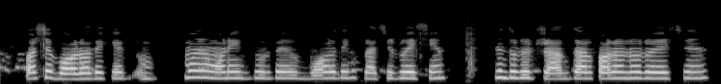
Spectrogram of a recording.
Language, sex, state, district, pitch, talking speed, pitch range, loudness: Bengali, female, West Bengal, Malda, 290 Hz, 140 wpm, 280-300 Hz, -16 LUFS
